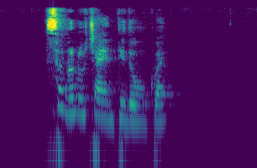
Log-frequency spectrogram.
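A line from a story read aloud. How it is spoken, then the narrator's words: Laughing reply. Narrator (Italian): rispose Dora ridendo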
